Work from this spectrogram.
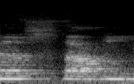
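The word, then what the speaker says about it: نَسْتَعِينُ: Iyyaka na'budu wa iyyaka nasta'in. Nah, masya Allah. Berikutnya Mas Wahyu. Iyyaka na'budu wa iyyaka nasta'in. Nah, bukan ta'in tapi da'in. Da'in. Sekali lagi. Iyyaka na'budu wa iyyaka nasta'in. Masya Allah, ini baru betul.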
